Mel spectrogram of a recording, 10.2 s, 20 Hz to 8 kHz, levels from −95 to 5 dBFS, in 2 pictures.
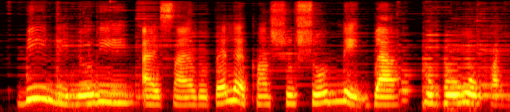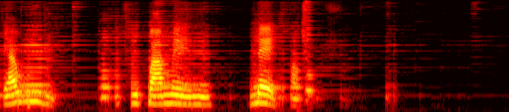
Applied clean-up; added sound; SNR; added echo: neural mask model RNNoise.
